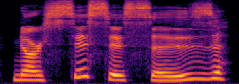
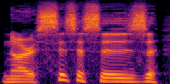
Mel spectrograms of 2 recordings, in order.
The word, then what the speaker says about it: Narcissus's: we pronounce this as Narcissus's good looks and athletic body. That's a lot of S sound. Sorry about that. Hard to say, indeed. Yeah. But yeah, they liked his good looks and Narcissus's athletic body.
